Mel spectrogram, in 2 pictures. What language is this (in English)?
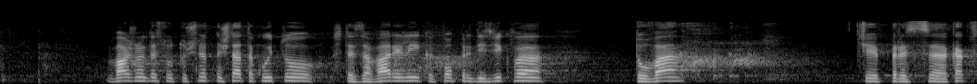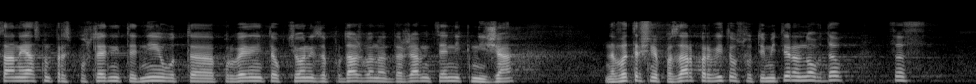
Bulgarian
